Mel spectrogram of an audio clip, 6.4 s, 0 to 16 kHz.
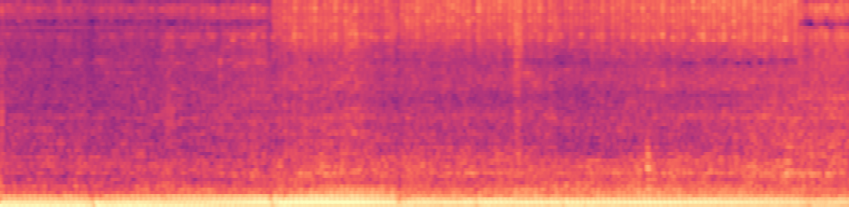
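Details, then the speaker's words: Nissan S13, just after a fuel upgrade with bigger injectors and a regulator: low, even thrum at about four pulses a second with no misses; the idle sounds different, as the car was likely starving for fuel. Normal idle. "The idle already sounds different than before, too. I think this car was definitely starving for more fuel."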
